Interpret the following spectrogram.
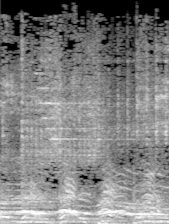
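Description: A group of women shouting and cheering together over loud dance music. A heavy bass comes into the music about a second in.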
